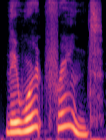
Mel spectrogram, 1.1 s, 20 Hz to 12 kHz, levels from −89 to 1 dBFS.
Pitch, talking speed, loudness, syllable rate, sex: 270 Hz, 170 wpm, -17 LUFS, 4.2 syllables/s, female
